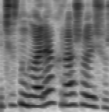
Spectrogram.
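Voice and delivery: ordinary delivery

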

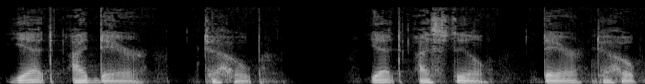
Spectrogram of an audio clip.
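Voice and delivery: slow emphasis. Acted. Preacher dwells on the hope verse.

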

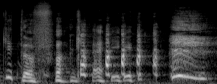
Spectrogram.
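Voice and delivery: high, slow retort breaking into laughter; laughing mock outburst, drawn out; mock frustration, laughing. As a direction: crack up while imitating a fed-up boss. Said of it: "throws the sandwich in frustration".

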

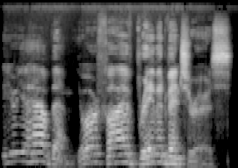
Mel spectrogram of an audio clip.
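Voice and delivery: muffled from behind the door. Acted. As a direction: voice heard through the wagon wall. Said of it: "you hear this muffled voice".

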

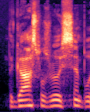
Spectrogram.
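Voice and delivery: ordinary delivery

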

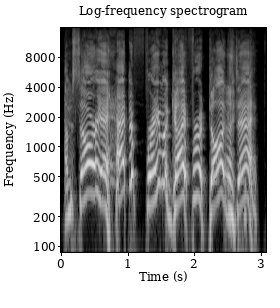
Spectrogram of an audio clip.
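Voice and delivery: high, loud defensive yelling; shouted excuse. Acted. Player answers the threatening passenger, high shouted excuse. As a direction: yell your excuse back at the attacker.

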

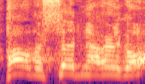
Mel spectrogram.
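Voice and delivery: ordinary talk, nothing marked

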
